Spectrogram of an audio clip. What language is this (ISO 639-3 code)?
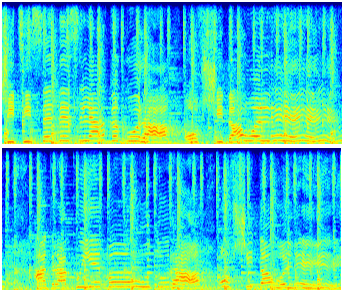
ron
